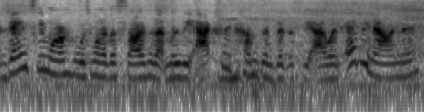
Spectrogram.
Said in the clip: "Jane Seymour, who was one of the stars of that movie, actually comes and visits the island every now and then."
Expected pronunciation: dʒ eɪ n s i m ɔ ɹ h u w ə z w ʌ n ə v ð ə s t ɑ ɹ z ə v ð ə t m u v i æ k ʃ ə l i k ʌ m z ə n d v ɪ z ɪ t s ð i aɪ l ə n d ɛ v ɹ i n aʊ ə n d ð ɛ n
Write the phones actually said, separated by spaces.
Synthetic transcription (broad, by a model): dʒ eɪ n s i m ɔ ɹ h u w ə z w ʌ n ə v ð ə s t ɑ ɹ z ə v ð ə t m u v i æ k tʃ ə l i k ʌ m z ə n v ɪ z ɪ t s ð i aɪ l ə n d ɛ v ɹ i n aʊ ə n ð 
